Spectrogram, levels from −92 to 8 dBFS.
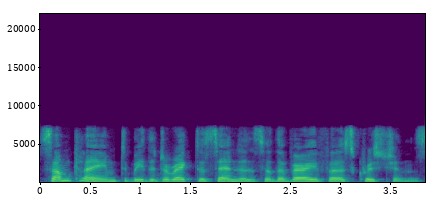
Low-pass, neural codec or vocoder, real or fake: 7.2 kHz; codec, 16 kHz, 4.8 kbps, FACodec; fake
